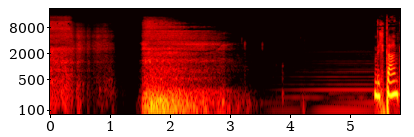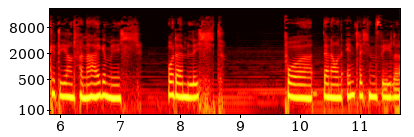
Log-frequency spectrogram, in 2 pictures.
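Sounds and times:
deep breathing in and out during a calming meditation: 0.0s - 3.3s
speech: 5.4s - 8.8s, 9.8s - 11.6s.

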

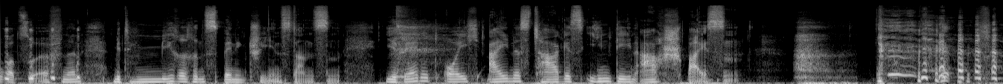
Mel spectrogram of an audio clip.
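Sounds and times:
laughter: 0.0s - 0.9s, 3.9s - 4.5s, 8.8s - 10.0s
speech: 0.0s - 8.2s, 8.8s - 10.0s
woman breathing heavily with gasping breaths: 7.6s - 8.6s.

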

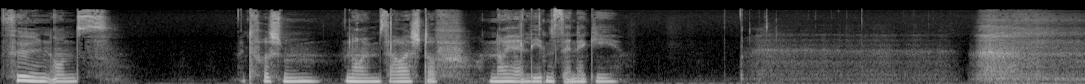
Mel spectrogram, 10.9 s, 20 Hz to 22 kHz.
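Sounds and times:
speech: 0.2s - 1.2s, 2.4s - 6.2s
deep breathing in and out during a guided breathing exercise: 7.4s - 10.8s.

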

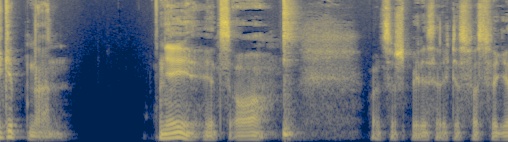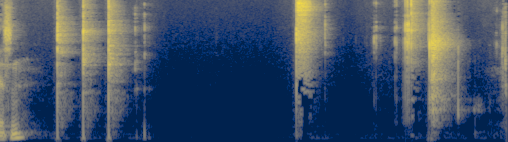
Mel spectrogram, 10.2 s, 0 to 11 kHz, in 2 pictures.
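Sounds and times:
speech: 0.0s - 0.7s, 1.6s - 3.0s, 3.7s - 5.8s
beer can opening: 9.0s - 10.1s.

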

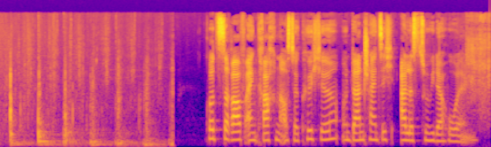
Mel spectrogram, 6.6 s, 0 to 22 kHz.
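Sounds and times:
heavy footsteps on a wooden attic floor: 0.0s - 2.4s
speech: 2.8s - 6.5s.

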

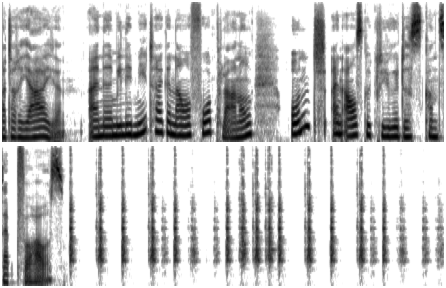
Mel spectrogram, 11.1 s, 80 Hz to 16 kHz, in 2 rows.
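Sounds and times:
speech: 0.0s - 6.5s
hinges and latches clicking: 6.7s - 11.0s.

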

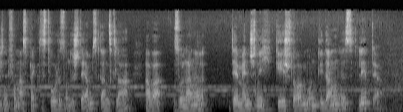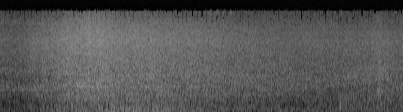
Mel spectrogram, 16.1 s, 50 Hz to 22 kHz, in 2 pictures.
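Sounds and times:
speech: 0.0s - 7.8s
wind: 0.0s - 16.1s
ocean waves breaking on shore: 7.0s - 16.1s.

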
